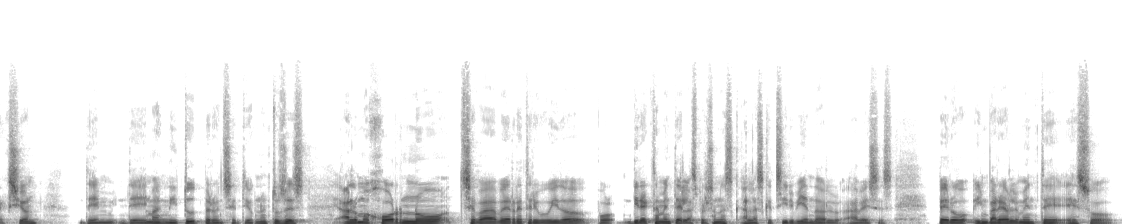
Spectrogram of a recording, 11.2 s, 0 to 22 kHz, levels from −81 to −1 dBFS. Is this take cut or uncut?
cut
